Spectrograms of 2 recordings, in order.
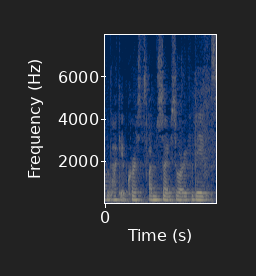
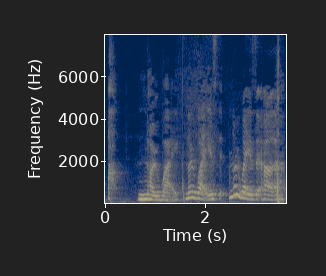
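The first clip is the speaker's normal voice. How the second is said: mock shock; 2 semitones higher, 4 dB louder than usual. Golfers learning she is the pro, mock shock. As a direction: act out astonished onlookers who can't believe it. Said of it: "the typical shock of when I said".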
